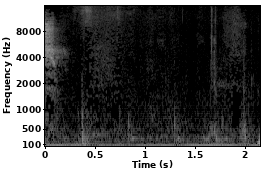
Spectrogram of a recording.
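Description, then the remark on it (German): A pen scratches across paper in short, uneven strokes, fairly quiet, with brief pauses between bursts of scribbling and no talking. “Der Kuli schreibt ja gar nicht.”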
